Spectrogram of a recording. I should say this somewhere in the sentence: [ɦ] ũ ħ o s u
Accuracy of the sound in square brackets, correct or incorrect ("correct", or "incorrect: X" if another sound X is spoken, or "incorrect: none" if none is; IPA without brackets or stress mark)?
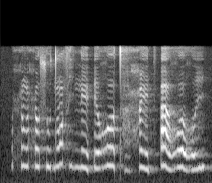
incorrect: ħ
